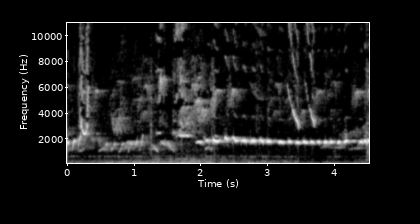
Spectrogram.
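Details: Stone magpie song opening with scratchy, squawky notes, then a long steady whistled tone held for over two seconds while high quick sweeping notes flick above it; low hum throughout.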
